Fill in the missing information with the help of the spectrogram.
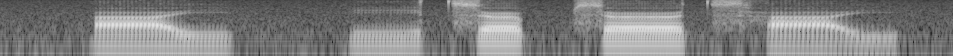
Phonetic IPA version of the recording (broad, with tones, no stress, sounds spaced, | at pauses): aː˨ j | iː˨˧ t͡s œː˥ p̚ s œː˥ t͡sʰ aː˨˩ j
